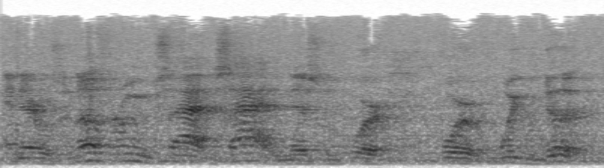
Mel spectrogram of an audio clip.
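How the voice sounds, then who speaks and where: A middle-aged man preaching a sermon in a small church, talking conversationally with rhetorical questions and swinging between raised emphasis and quiet asides. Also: medium pitch, expressive, normal speed. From Georgia, US. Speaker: pastor. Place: small church sanctuary, indoors. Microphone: stand mic at pulpit, filmed by far camera. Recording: very echoey church room, distant mic, noisy.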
